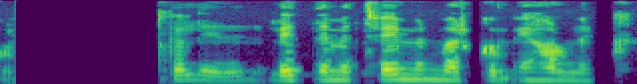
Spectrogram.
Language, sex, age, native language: Icelandic, female, 30-39, Icelandic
